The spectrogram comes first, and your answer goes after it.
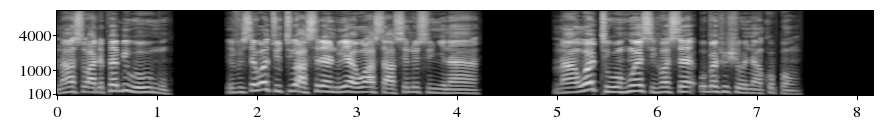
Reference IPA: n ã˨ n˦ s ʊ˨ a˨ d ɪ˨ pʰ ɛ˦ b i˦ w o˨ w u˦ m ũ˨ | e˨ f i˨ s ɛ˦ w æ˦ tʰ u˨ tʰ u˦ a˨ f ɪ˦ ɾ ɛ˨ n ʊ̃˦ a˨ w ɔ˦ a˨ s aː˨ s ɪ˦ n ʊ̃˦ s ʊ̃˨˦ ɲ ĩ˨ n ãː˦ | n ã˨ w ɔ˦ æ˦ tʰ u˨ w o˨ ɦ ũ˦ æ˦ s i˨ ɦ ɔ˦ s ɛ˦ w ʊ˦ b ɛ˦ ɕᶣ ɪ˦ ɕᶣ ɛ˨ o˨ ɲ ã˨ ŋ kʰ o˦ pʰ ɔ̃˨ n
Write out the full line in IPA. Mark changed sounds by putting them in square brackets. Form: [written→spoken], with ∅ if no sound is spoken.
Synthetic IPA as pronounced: n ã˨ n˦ s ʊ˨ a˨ d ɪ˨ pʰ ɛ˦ b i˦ w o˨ w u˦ m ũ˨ | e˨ f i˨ s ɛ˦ w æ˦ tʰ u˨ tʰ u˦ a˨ [f→s] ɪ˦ ɾ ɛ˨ n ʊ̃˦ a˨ w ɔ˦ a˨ s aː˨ s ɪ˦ n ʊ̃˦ s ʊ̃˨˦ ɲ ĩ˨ n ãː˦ | n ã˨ w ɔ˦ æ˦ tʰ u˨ w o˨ ɦ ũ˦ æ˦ s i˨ ɦ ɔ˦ s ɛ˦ w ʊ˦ b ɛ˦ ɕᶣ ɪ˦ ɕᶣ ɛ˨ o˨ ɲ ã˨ ŋ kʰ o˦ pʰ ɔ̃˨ n

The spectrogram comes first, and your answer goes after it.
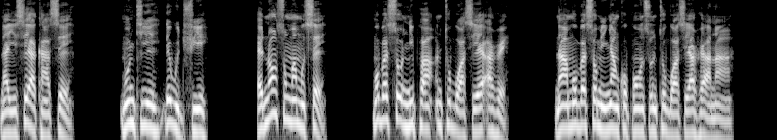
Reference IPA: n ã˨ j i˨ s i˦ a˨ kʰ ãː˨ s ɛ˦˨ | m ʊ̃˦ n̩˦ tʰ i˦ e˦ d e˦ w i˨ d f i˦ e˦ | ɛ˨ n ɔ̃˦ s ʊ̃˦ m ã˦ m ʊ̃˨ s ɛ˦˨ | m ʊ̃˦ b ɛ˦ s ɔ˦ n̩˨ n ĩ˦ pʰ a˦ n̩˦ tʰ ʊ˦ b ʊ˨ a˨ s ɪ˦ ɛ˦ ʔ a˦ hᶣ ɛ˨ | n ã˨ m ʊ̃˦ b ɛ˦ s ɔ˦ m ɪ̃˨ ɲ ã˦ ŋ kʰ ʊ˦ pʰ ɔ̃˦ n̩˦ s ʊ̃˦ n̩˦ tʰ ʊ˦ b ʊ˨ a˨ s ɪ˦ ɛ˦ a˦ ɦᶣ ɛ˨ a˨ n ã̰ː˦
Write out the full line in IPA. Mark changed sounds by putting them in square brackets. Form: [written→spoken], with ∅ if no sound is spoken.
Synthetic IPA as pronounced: n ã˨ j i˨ s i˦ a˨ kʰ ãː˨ s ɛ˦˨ | m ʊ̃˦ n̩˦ tʰ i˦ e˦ d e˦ w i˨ d f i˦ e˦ | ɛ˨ n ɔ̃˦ s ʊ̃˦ m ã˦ m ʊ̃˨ s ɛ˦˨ | m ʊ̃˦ b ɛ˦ s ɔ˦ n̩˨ n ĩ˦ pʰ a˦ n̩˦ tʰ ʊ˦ b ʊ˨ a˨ s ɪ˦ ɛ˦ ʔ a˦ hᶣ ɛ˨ | n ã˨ m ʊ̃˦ b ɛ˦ s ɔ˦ m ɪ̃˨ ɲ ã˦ ŋ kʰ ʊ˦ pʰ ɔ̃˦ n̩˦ s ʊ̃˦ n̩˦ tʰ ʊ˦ b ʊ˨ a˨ s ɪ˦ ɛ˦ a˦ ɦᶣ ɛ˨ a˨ n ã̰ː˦

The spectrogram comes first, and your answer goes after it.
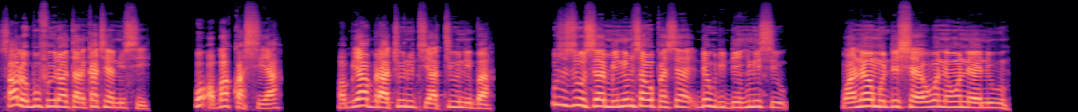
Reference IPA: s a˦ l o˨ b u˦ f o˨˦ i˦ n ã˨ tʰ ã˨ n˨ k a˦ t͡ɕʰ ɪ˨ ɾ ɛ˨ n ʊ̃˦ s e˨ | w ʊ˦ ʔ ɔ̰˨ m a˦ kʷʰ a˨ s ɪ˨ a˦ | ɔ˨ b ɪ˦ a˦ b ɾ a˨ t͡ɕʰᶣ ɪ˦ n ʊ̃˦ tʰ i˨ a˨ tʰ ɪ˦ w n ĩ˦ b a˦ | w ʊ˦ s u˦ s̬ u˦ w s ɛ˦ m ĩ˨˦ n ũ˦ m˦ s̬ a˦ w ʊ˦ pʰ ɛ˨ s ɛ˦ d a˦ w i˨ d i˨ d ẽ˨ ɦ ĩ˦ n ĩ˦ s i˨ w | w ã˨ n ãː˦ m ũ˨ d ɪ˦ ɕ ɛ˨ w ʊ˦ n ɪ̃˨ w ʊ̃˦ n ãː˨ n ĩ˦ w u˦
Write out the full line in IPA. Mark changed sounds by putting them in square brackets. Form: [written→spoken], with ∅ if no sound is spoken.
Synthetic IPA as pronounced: s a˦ l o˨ b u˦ f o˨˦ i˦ n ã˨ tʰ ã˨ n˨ k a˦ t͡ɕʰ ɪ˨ ɾ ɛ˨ n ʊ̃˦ s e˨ | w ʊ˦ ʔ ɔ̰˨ [m→b] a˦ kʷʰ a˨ s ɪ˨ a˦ | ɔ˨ b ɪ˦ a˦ b ɾ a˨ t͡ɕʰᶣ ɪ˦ n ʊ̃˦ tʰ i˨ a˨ tʰ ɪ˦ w n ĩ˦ b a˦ | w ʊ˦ s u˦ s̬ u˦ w s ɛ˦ m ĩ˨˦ n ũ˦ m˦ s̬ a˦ w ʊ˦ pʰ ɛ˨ s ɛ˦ d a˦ w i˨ d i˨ d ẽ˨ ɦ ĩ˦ n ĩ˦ s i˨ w | w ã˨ n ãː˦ m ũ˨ d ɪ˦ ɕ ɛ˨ w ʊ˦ n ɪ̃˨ w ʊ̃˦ n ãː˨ n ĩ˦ w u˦

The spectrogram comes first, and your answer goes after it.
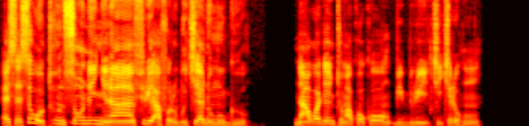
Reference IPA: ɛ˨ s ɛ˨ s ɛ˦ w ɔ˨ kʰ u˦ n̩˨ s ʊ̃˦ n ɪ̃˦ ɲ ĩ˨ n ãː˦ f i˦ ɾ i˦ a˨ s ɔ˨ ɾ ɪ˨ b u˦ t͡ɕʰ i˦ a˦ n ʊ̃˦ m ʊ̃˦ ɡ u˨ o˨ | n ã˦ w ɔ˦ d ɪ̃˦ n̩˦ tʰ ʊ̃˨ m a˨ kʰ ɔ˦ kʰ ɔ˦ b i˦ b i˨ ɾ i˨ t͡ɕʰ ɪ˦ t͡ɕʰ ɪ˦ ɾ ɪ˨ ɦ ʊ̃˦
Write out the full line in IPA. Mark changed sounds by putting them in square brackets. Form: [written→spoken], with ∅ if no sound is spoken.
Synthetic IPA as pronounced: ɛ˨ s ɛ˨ s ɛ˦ w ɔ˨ [kʰ→tʰ] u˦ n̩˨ s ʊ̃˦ n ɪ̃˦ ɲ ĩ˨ n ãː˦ f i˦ ɾ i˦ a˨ [s→f] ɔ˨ ɾ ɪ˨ b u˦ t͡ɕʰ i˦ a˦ n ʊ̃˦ m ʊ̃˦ ɡ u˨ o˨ | n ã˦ w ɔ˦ d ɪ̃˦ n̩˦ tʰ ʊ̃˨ m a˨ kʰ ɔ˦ kʰ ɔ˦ b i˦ b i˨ ɾ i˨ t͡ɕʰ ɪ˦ t͡ɕʰ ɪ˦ ɾ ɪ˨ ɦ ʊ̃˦

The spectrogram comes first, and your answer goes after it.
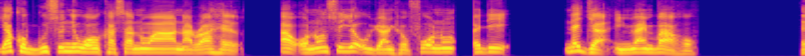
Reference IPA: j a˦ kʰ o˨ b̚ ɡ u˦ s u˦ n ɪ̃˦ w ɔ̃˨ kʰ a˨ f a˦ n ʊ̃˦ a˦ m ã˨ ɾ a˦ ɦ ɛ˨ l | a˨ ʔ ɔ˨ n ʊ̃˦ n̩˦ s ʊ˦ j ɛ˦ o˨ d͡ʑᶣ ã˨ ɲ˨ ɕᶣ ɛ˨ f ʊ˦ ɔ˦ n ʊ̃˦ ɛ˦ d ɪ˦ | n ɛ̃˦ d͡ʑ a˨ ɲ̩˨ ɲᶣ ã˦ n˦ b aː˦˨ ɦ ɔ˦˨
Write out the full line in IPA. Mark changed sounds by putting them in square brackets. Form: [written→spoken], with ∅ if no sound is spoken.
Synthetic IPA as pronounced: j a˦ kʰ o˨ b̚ ɡ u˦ s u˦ n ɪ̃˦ w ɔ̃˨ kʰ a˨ [f→s] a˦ n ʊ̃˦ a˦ [m→n] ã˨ ɾ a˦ ɦ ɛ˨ l | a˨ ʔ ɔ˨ n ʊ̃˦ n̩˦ s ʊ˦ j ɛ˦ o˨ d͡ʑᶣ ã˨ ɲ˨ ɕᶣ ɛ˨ f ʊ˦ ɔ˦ n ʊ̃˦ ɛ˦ d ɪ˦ | n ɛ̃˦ d͡ʑ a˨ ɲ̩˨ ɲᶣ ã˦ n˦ b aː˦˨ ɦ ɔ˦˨

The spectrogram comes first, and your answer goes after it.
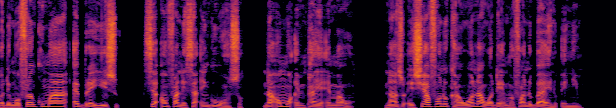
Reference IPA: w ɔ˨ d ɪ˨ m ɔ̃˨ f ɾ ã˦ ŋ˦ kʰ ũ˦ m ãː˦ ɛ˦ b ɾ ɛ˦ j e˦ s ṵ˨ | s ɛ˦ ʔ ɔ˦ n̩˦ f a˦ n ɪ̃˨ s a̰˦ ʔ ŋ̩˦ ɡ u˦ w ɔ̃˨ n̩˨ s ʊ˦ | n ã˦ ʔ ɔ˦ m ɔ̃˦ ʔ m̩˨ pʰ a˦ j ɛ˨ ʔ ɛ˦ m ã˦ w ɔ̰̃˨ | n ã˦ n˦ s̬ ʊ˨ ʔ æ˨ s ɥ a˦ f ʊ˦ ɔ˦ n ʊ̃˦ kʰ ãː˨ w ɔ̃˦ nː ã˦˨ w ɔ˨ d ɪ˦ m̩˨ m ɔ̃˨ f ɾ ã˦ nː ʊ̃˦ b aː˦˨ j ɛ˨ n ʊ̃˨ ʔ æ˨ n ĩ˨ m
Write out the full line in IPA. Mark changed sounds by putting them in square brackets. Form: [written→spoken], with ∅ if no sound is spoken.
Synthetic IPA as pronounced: w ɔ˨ d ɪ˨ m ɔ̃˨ f ɾ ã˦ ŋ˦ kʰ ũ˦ m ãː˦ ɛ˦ b ɾ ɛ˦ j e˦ s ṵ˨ | s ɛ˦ ʔ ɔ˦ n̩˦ f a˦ n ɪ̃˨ s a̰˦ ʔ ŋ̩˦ ɡ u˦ w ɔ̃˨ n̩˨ s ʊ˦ | n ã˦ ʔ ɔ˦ m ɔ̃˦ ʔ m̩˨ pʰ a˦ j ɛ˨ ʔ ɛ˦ m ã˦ w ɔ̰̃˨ | n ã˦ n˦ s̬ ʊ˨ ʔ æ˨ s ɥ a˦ f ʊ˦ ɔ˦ n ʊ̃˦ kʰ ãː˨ w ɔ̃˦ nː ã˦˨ w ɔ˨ d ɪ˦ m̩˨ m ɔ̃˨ f ɾ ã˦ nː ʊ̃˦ b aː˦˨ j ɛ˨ n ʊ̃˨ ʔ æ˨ n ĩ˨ m

